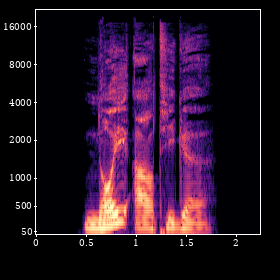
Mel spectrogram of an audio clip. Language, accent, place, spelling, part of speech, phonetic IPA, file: German, Germany, Berlin, neuartige, adjective, [ˈnɔɪ̯ˌʔaːɐ̯tɪɡə], De-neuartige.ogg
- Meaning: inflection of neuartig: 1. strong/mixed nominative/accusative feminine singular 2. strong nominative/accusative plural 3. weak nominative all-gender singular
